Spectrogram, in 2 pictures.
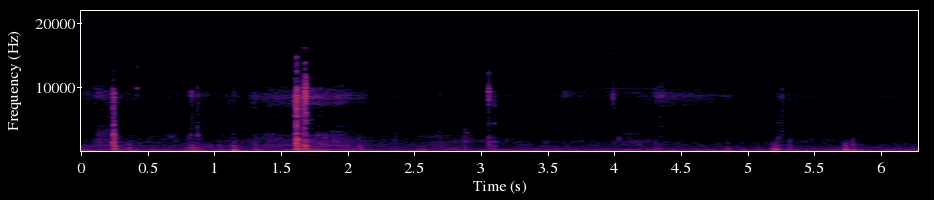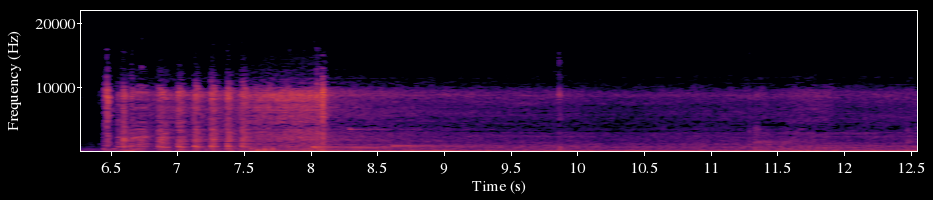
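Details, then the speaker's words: Fiat Stilo station wagon with LPG, after reducer cleaning and antifreeze top-up; brief crank then catches, slightly uneven low-rumble idle, starts a bit reluctantly; cause unknown. "çalıştı ama sanki böyle bir tık isteksiz gibi çalıştı"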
